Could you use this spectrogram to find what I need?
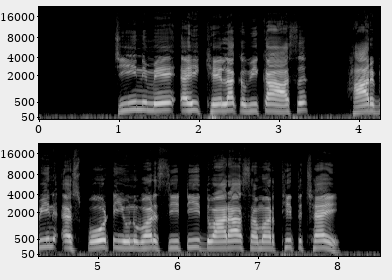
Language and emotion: Maithili, neutral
